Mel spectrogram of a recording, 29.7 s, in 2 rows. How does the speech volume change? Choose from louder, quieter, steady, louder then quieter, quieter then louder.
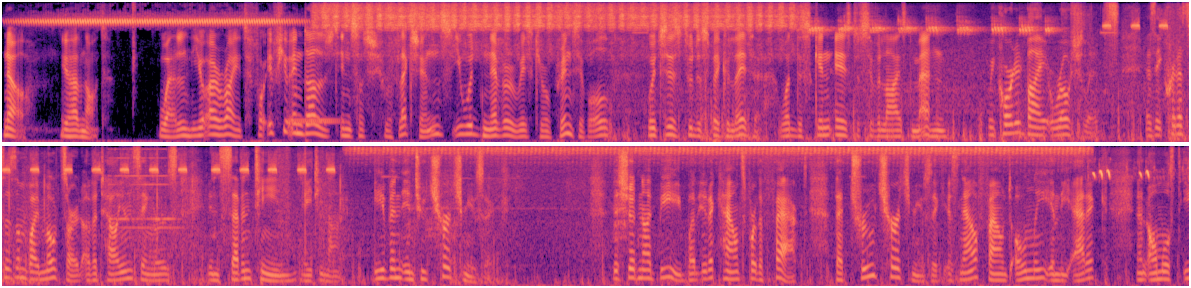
steady.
